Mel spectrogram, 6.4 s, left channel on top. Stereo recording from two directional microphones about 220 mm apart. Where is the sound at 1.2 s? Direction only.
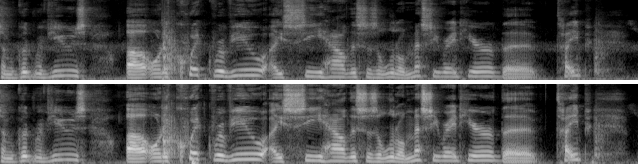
45° right (ahead or behind).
